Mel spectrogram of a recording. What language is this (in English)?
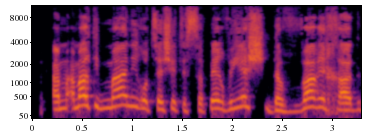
Hebrew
